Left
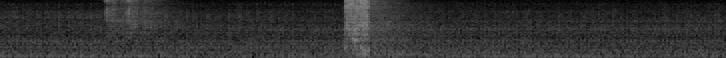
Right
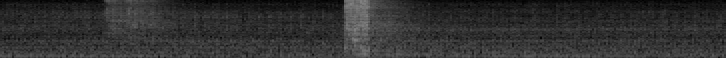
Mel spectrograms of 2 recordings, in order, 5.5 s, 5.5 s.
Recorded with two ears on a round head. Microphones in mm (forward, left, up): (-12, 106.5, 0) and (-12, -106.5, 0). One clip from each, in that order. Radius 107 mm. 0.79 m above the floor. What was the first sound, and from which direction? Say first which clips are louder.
A rattle: left 2 dB; 20° left (ahead or behind).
